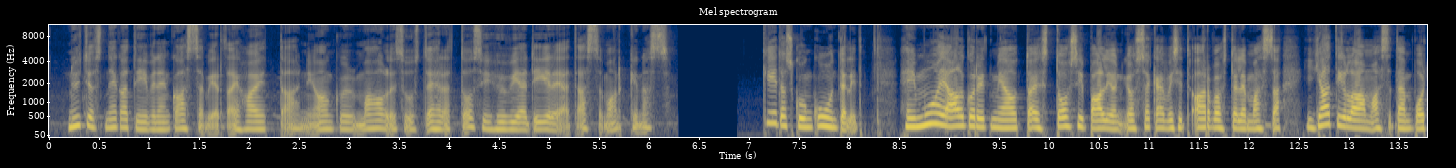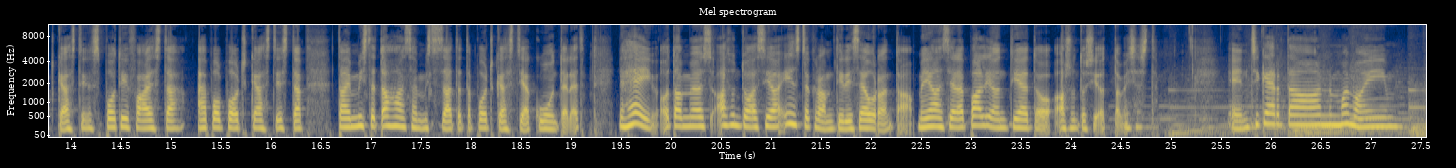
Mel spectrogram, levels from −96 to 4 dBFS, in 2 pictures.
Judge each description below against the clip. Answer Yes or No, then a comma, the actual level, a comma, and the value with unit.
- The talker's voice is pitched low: No, high, 195 Hz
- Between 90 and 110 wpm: No, average, 135 wpm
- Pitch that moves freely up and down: No, average, 4.2 semitones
